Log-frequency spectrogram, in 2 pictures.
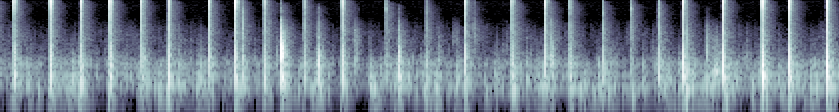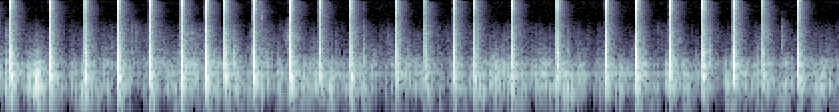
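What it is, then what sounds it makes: Resin drills tapped onto a diamond painting canvas. A plastic drill pen tip repeatedly taps blue and pink plastic resin drills into place on a flat adhesive diamond painting canvas, sped up as a time lapse. About fifty sharp, bright, dry clicks come in a quick uneven rhythm, each dying away almost instantly over a faint mid-range background.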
